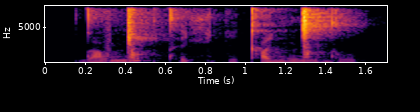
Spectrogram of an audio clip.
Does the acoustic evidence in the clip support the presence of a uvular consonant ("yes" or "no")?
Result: no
